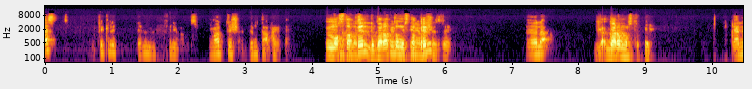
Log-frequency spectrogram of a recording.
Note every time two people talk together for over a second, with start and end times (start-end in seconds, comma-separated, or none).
4.3-5.8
